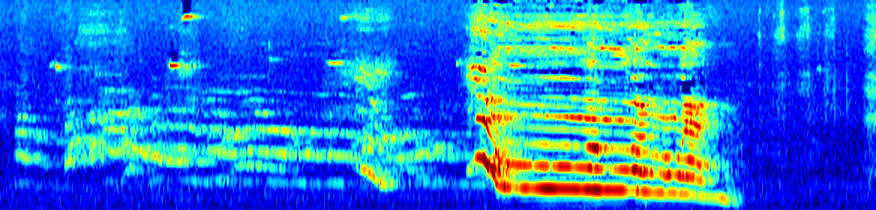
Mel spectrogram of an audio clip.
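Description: German Shepherd howling: quiet, wavering tones at first, then one long, loud howl about five seconds in that holds a steady pitch and sinks lower as it fades out.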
